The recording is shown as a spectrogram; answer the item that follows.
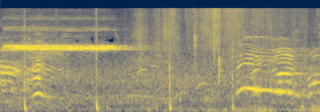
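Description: A football thumping three times, about a second apart, as it is kicked or bounced, with children shouting on the pitch.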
